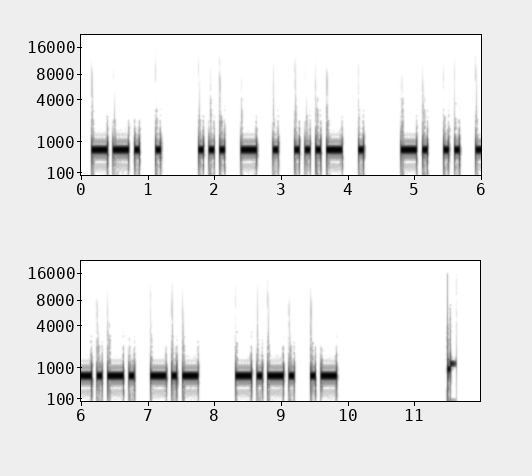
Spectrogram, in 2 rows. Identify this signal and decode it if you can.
Morse code, heard as a keyed tone, about 15 wpm, 700 Hz. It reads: GE STEVE NICK CA
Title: K1USN SST QSO Practice - 15wpm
